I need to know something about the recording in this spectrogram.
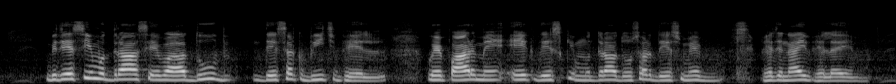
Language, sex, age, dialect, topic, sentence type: Maithili, male, 18-24, Southern/Standard, banking, statement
